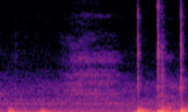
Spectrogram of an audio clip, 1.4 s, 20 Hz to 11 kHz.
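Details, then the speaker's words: 2015 Toyota Prado rear seat after rear seatback recliner latch repair: shaking the seat gives only a few dull soft thumps, no metallic rattle; the latch holds firm, slightly tight but moves normally by hand. "Ну да здесь получилось чуть потуже но руками двигаешь нормально всё Зато ничего греметь у нас теперь не будет"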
